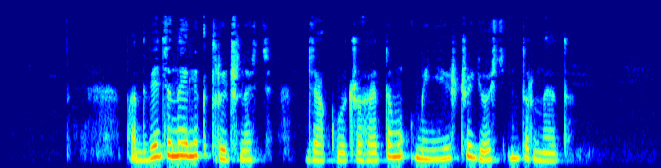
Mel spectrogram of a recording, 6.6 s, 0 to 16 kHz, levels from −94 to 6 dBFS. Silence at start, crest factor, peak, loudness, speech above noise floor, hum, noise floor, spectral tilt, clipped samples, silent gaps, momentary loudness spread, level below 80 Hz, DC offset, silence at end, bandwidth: 1.25 s; 18 dB; -10 dBFS; -27 LUFS; 53 dB; none; -78 dBFS; -7 dB/octave; under 0.1%; none; 15 LU; -64 dBFS; under 0.1%; 0.95 s; 10 kHz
